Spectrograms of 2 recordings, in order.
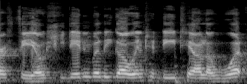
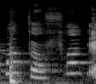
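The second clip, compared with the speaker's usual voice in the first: much higher, softer what the fuck; shocked squeak; 7 dB quieter than usual. Retold or imitated. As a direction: squeak it out in disbelief. Kandi shocked at being addressed.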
